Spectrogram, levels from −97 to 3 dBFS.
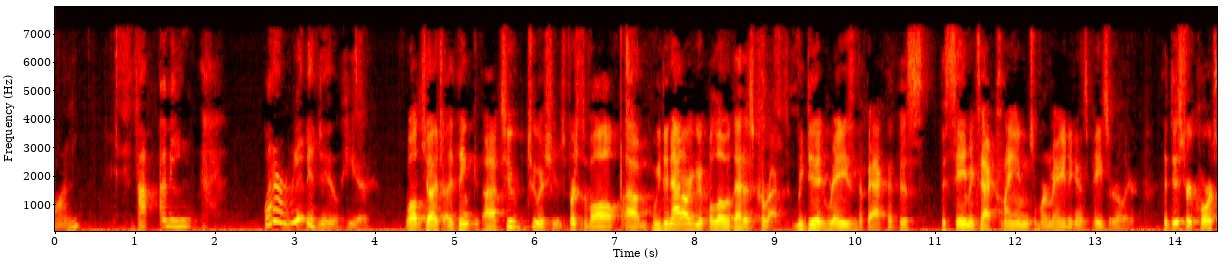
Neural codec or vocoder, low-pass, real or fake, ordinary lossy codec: codec, 16 kHz, 2 kbps, FreqCodec, larger model; 7.2 kHz; fake; MP3, 48 kbps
